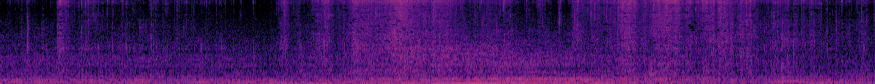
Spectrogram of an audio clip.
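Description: Near silence with faint handling sounds: plastic-gloved hands working a cookie press and setting soft cookie dough pieces onto a greased metal baking tray, with soft rustles and light clicks, a little more in the middle.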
